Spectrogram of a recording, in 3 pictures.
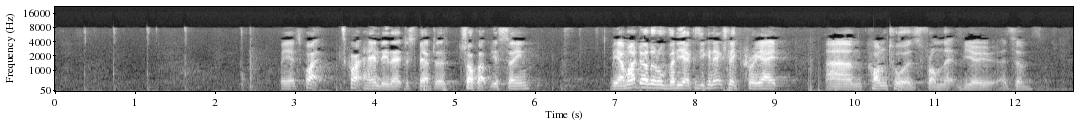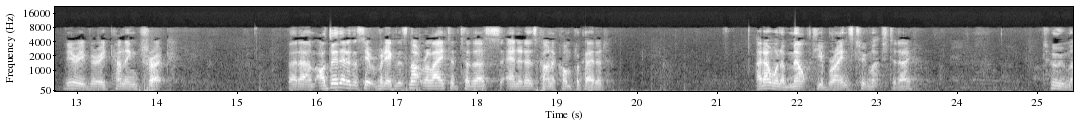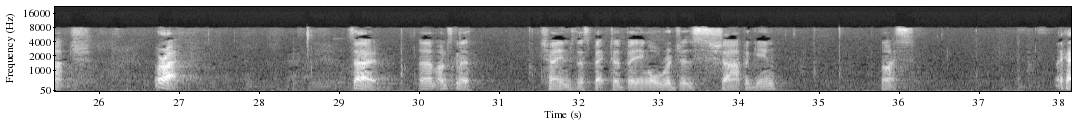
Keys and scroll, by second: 29.8 Escape, 35.2 ↺.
